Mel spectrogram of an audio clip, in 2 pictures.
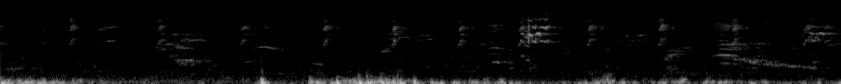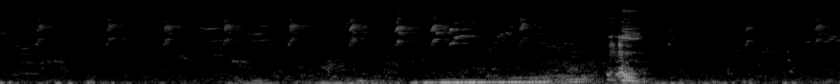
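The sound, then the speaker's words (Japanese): Many birds chirp and twitter outdoors in nature in Sydney, Australia, in a steady stream of short, high calls overlapping from several directions, with a low rumble of wind or background noise underneath. “えー、鳥の声でも聞いてください。”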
